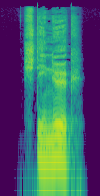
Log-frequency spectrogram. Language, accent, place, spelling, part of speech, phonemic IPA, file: German, Germany, Berlin, stenök, adjective, /ʃteˈnøːk/, De-stenök.ogg
- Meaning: stenoecious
